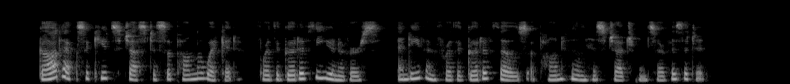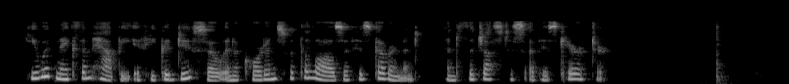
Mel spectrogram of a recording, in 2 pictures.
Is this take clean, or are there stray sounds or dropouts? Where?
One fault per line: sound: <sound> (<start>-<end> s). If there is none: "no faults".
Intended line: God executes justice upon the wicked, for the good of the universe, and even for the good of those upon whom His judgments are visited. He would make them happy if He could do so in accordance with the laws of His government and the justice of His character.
sound: thud (14.9-15.3 s)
